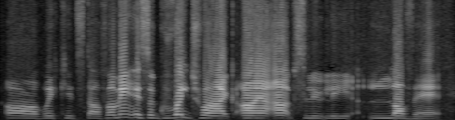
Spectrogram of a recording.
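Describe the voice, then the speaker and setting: A woman's voice: mid-range voice, steady tone, a little slow, bright, forceful tone, no echo. A woman hosting a casual live radio interview in an upbeat, encouraging way. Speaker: radio host, DJ.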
